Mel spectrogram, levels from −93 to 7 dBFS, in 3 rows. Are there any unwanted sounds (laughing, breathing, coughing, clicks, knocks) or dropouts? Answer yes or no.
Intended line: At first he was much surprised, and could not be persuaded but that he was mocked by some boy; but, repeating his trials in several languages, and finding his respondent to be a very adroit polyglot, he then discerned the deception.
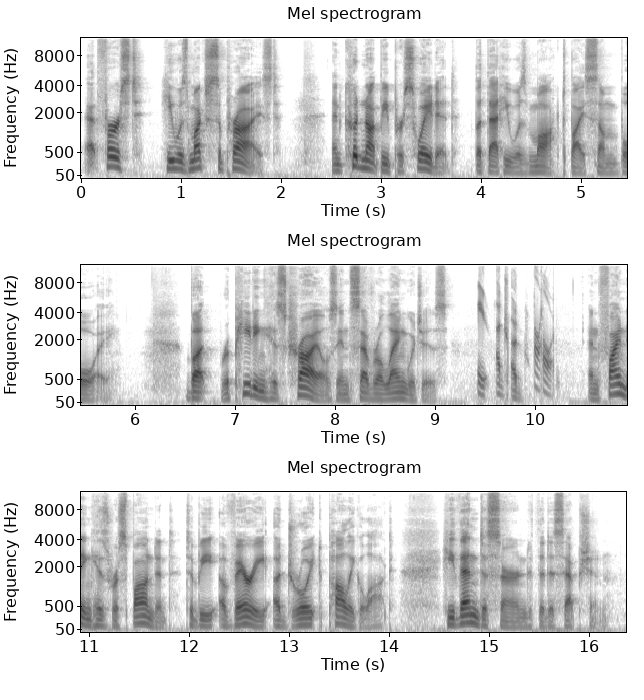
yes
